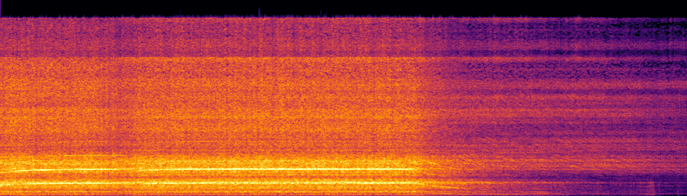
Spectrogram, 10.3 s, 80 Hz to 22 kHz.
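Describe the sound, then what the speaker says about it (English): A 1976 Hoover Dirtsearcher vacuum cleaner motor runs with the belt removed, giving a loud, steady high-pitched whine that then spins down, fading and dropping in pitch over the last few seconds. "We'll just turn the cleaner on with just the motor running, without the belt attached."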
